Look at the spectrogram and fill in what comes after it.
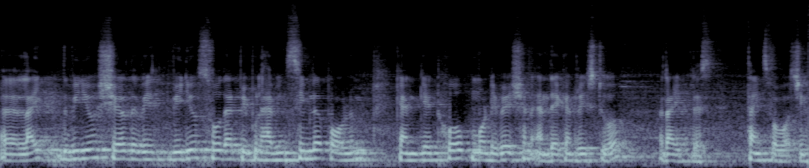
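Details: Adult male speaker; ordinary speech.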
